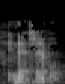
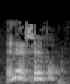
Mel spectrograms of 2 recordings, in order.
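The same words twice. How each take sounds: First: Quiet knowing appeal; soft rhetorical question. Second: Isn't that simple? thrown out high and loud; rising emphatic appeal to the congregation; emphatic rhetorical question. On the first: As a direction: let it drop almost to an aside. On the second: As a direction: sell it as obvious and exciting. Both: Shown as a demonstration.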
